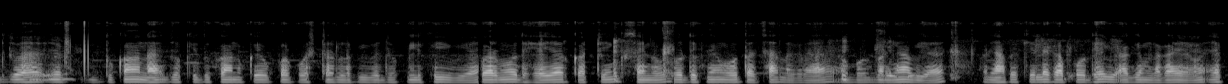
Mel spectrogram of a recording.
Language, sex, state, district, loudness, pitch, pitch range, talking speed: Maithili, male, Bihar, Begusarai, -29 LUFS, 110 Hz, 105-110 Hz, 235 wpm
